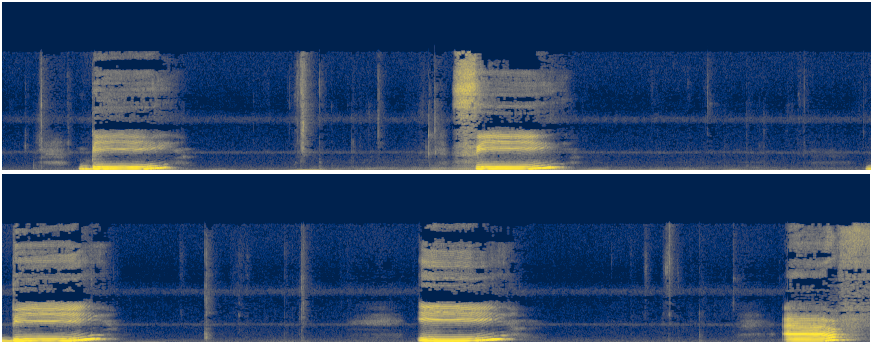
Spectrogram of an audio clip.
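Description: A young woman speaks clearly and slowly close to a microphone, saying short words with pauses between.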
